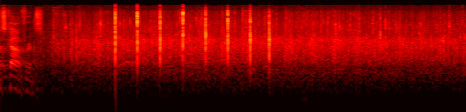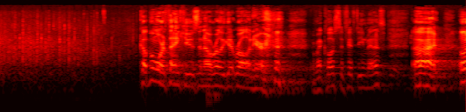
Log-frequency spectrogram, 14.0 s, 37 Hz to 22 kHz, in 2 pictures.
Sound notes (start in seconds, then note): 0.6 applause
